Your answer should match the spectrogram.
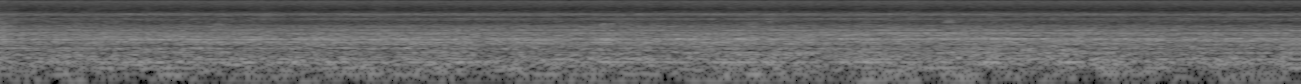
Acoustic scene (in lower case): restroom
